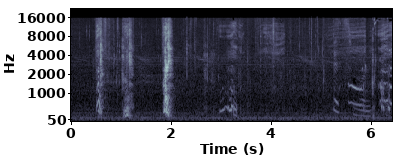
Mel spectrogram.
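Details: Jack Russell Terrier in a yard meeting baby ducklings on their first day out: three short, sharp barks in the first two seconds, then quiet, followed by high, bending peeps from the ducklings near the end.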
